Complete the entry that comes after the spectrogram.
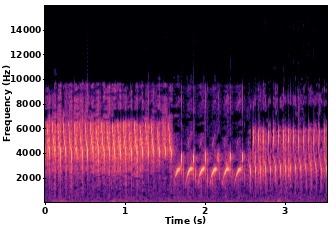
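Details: Canary singing actively, recorded as a master song for tutoring other birds: a fast high buzzy trill, then a few slower swooping whistled notes, then another rapid rolling trill. The background is quiet.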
